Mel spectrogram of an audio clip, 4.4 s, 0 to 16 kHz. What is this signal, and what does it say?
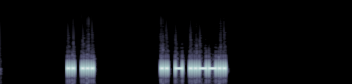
Morse code, heard as a keyed tone, about 40 wpm, 700 Hz. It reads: IS IT?
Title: 4x Word-Spacing - Sentences from Top 100 Words - 40wpm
